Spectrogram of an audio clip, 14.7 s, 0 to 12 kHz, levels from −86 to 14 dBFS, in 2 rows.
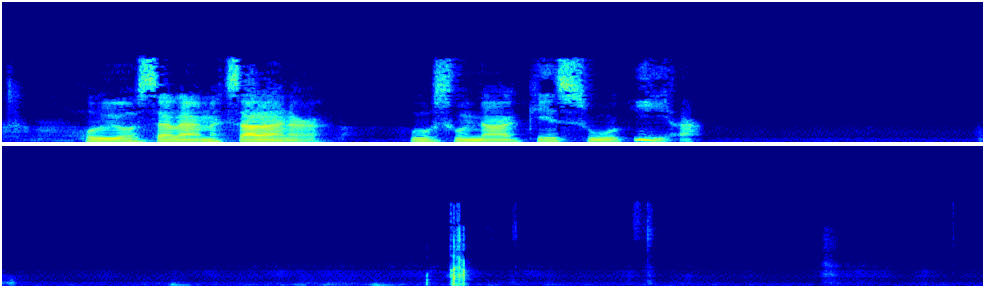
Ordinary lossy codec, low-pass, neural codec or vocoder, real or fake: MP3, 32 kbps; 7.2 kHz; codec, 16 kHz, 0.5 kbps, FunCodec, trained on LibriTTS, 25 frames a second; fake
